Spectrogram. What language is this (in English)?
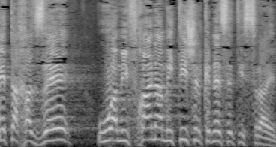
Hebrew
